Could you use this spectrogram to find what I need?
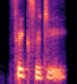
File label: "fixity", Indian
